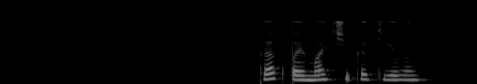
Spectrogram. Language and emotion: Russian, neutral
